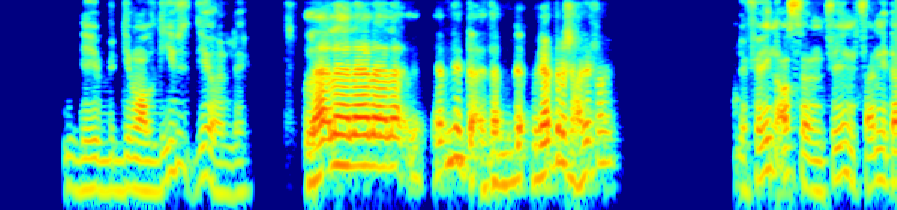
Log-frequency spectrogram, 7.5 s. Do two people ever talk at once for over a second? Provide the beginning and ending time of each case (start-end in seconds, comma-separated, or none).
none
